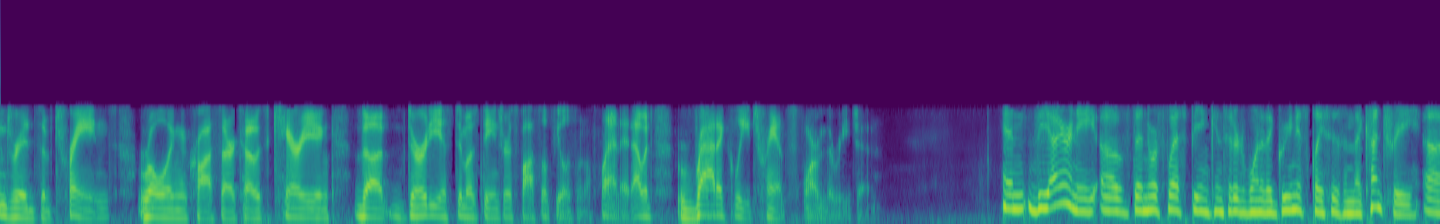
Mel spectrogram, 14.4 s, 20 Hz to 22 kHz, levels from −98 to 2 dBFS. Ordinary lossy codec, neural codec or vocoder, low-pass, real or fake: AAC, 32 kbps; codec, 24 kHz, 1.2 kbps, DualCodec; 3.6 kHz; fake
